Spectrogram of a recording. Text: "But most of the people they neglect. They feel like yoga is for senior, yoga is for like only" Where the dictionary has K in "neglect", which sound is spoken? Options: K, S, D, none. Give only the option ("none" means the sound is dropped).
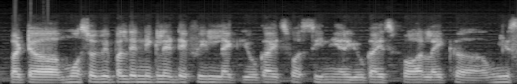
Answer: none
